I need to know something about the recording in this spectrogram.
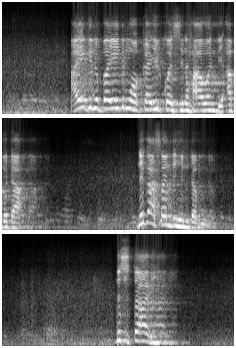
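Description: A man prays aloud in a chanting voice, close by.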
